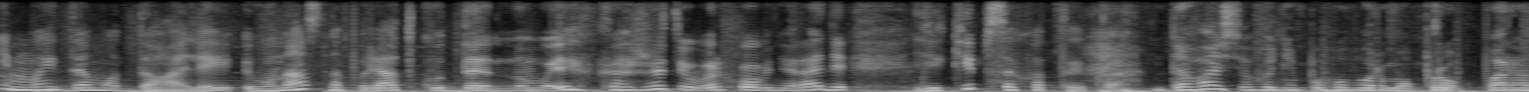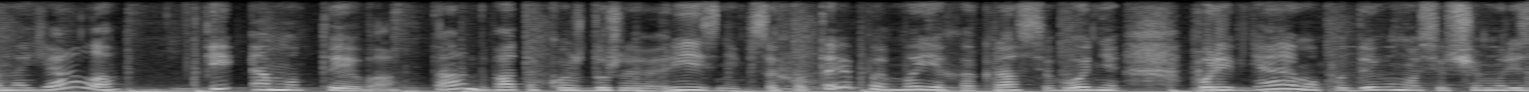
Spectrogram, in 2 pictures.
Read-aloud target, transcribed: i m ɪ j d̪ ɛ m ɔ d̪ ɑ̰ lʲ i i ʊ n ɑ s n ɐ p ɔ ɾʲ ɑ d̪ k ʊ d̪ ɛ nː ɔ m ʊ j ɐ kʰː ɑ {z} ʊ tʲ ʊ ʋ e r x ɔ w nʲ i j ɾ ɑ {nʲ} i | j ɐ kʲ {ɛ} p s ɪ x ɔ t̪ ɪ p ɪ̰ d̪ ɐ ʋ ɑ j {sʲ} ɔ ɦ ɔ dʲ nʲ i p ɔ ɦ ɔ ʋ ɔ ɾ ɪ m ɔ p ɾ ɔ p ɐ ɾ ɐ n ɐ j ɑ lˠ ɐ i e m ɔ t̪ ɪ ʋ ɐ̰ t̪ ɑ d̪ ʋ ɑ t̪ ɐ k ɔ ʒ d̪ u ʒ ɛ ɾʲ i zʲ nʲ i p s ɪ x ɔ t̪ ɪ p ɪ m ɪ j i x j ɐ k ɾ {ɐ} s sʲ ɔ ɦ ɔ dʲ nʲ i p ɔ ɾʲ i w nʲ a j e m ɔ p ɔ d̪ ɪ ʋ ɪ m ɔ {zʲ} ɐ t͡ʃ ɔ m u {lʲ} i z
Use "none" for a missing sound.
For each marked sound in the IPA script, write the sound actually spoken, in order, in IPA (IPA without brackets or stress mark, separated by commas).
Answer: ʒ, dʲ, i, sʲ, ɑ, sʲ, ɾʲ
